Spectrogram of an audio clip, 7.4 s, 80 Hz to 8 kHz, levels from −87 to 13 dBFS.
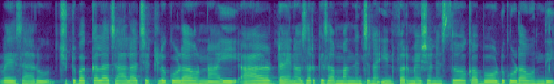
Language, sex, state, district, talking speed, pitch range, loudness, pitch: Telugu, female, Andhra Pradesh, Krishna, 130 wpm, 195-215 Hz, -14 LUFS, 205 Hz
